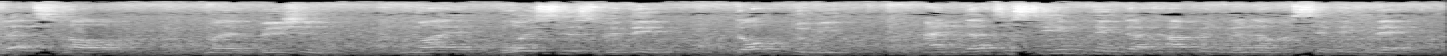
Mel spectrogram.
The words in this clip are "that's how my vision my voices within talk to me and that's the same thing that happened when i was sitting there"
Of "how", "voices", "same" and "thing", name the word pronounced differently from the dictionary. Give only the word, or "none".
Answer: thing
